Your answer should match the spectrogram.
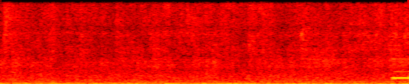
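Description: Steady background of rain and wind: a low rumble with a faint hiss above it.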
